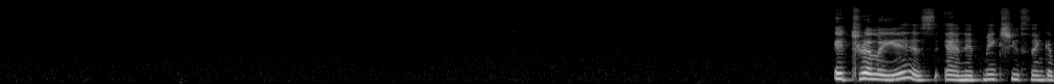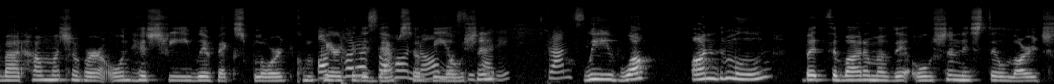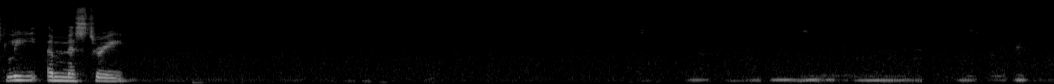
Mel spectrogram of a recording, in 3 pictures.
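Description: Speech recording; no technical faults can be heard.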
